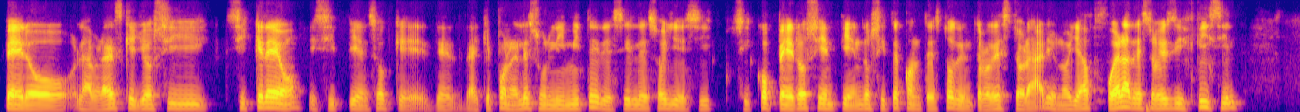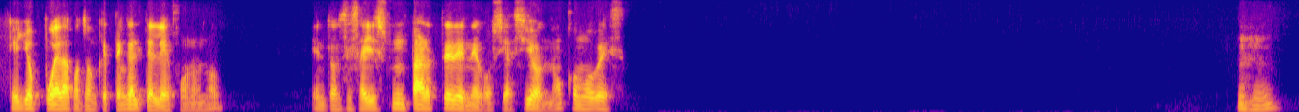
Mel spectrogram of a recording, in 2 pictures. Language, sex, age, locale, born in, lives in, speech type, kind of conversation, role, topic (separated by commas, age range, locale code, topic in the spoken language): Spanish, male, 45-49, es-MX, Mexico, Mexico, conversation, unstructured, none, ¿Te molesta que te pidan responder correos o mensajes fuera del horario laboral?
